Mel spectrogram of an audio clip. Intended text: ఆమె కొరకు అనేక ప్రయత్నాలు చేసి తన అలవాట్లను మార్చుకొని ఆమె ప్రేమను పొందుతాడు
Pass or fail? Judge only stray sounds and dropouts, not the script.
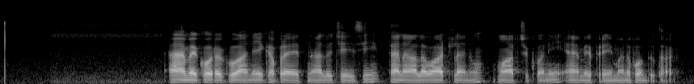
pass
